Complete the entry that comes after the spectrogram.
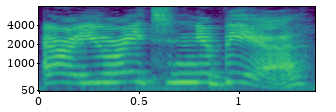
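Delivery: condescending English accent. Shown as a demonstration. Co-host retrying the Englishwoman's question, condescending English accent. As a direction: look down on them in an English accent. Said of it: "no, it wasn't condescending".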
